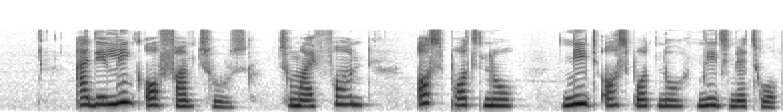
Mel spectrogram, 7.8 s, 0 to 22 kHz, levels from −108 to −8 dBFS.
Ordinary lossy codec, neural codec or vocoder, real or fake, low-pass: none; none; real; 7.2 kHz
